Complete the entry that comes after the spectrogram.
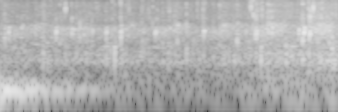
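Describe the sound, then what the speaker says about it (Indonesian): Brief burst of clapping from pupils and teachers at a school flag ceremony assembly at SDN Jaticempaka IV, Indonesia, dense and fairly close throughout. "tepuk tangan semua"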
